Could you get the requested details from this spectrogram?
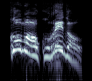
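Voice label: Heavy jeers, spanish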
